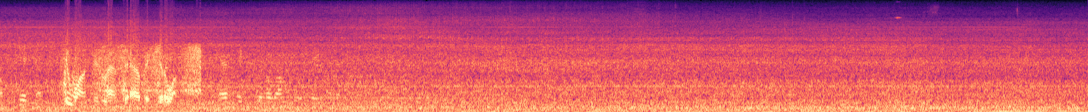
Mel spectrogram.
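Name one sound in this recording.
A propeller aircraft drones steadily in the distance.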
